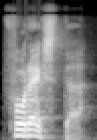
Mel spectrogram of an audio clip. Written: foresta

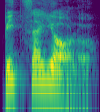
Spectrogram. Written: pizzaiolo

